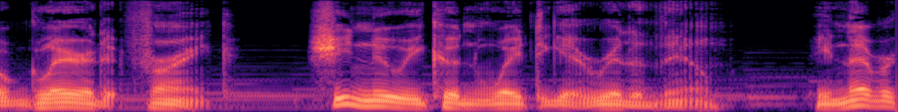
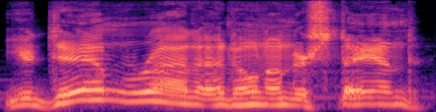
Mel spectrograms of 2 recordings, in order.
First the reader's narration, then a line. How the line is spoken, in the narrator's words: Frank yelled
